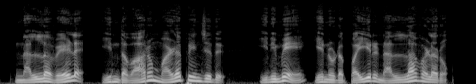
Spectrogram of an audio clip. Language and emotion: Tamil, happy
